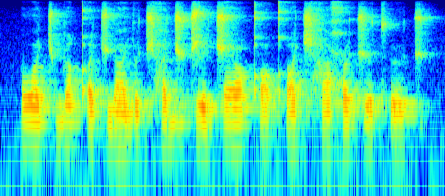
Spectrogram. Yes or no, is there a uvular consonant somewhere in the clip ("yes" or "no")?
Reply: yes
